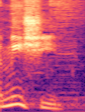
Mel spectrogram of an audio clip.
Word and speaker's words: mixi: ¿Vos sabías que en lengua otomí al gato se lo llama mixi? – Mira. – Bueno, no lo sabías, ahora no. Lo sabés. Y se pronuncia michi.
